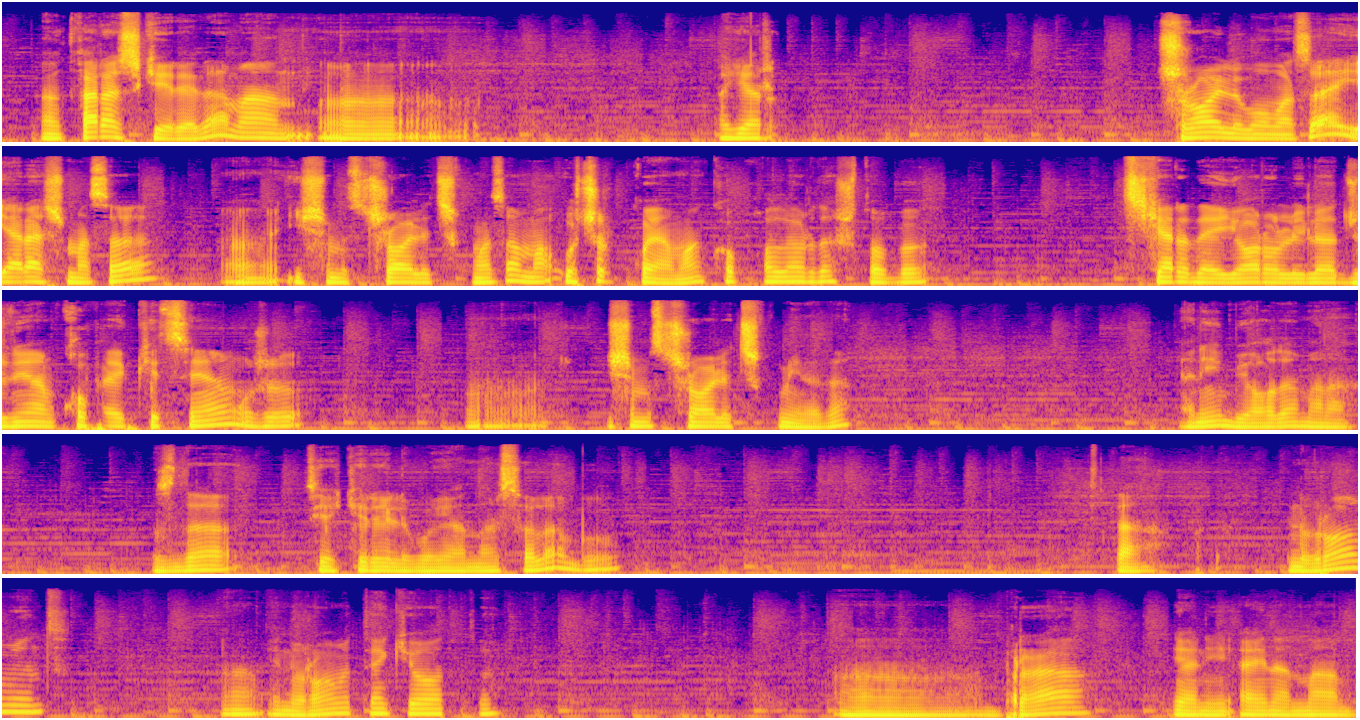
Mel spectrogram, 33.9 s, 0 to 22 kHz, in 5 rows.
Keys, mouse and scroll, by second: 0.0 click, 1.2 click, 1.4 alt+w, 1.6 alt+w, 3.0 click, 4.0 click, 4.4 click, 5.1 click, 6.2 click, 9.6 click, 9.7 click, 11.7 middle click, 12.1 click, 12.1 middle click, 13.0 click, 13.7 click, 14.2 click, 14.5 click, 15.2 click, 15.6 click, 16.0 click, 16.3 click, 17.0 click, 17.5 click, 17.7 click, 18.0 click, 18.3 click, 18.9 click, 19.1 click, 19.3 click, 19.6 click, 20.3 click, 20.5 click, 21.1 click, 21.7 click, 23.5 click, 24.2 click, 24.4 click, 26.0 click, 26.4 click, 28.2 click, 28.4 click, 28.9 click, 29.3 click, 29.7 click, 31.5 click, 31.9 click, 32.2 click, 32.3 click, 33.7 middle click.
